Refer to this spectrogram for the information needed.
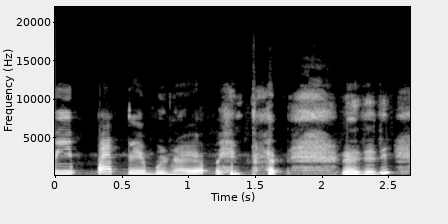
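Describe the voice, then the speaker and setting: A woman with a high pitch and a strong Javanese accent at a moderate pace, a dry, close sound with no echo, noticeable background noise. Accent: strong Javanese accent in Indonesian. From Java, Indonesia. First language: Javanese (speaking Indonesian). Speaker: home cooking vlogger. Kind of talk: casual cooking vlog chat.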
